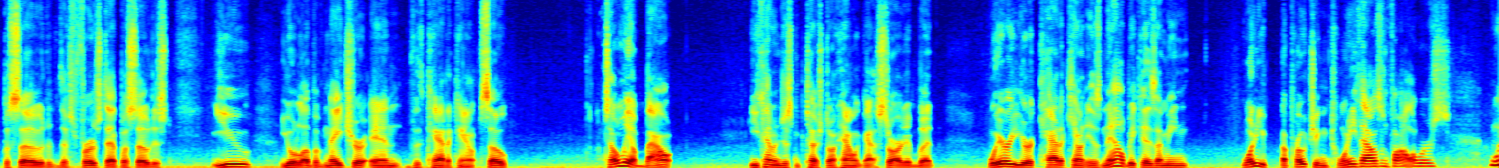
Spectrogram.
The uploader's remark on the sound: Today, we're recording live at the park on a beautiful sunny day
